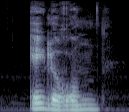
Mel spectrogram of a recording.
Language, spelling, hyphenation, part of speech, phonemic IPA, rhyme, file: Dutch, aileron, ai‧le‧ron, noun, /ˌɛ.ləˈrɔn/, -ɔn, Nl-aileron.ogg
- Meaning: aileron (aeroplane part)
